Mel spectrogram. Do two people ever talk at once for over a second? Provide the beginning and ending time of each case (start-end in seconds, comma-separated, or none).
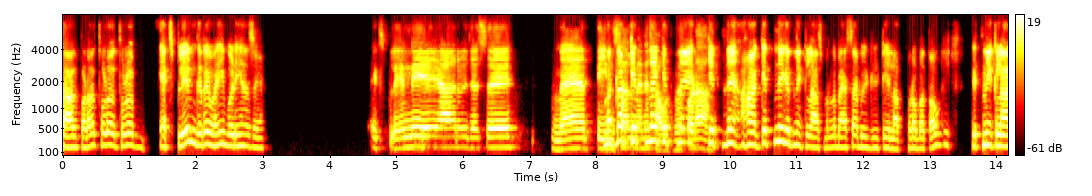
8.1-9.6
